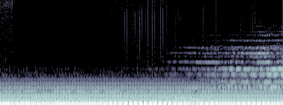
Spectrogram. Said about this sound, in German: Du hast jahrelang einem Phantomton hinterhergejagt und irgendwann entscheidest du dich für die Erklärung, mit der du eben am besten leben kannst.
